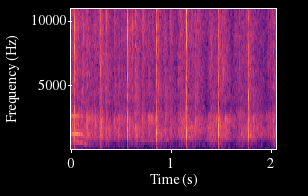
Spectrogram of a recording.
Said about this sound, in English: Give the dads a big round of applause.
